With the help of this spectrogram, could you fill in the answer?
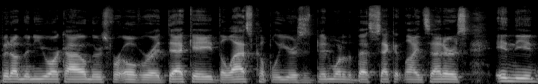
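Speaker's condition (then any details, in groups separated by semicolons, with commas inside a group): No condition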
